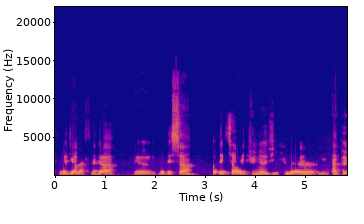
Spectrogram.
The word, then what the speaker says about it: Odessa: Ce que je n'avais pas compris, c'était que en russe, le mot Odessa se prononce plus ou moins Odessa, et évidemment en yiddish, c'était devenu Hadès.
